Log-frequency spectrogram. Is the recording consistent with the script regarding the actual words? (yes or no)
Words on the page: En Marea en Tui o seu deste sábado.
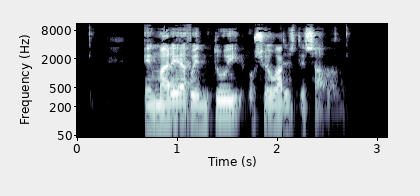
yes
